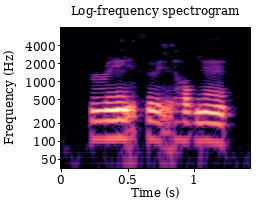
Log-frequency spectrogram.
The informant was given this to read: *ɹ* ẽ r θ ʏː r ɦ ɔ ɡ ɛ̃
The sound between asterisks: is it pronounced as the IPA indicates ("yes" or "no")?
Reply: yes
